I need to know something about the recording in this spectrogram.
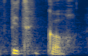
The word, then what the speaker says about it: pétrichor: Ça s'écrit pétrichor mais ça se dit pétricor.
